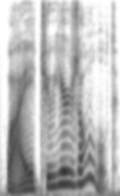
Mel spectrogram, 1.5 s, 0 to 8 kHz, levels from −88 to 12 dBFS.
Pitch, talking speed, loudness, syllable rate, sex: 155 Hz, 160 wpm, -16 LUFS, 3.0 syllables/s, male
